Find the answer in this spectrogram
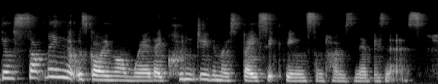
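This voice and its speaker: A woman with an Australian accent talks in a dark, mellow tone, her pitch swinging very widely. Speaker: money mindset coach. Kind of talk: interview.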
